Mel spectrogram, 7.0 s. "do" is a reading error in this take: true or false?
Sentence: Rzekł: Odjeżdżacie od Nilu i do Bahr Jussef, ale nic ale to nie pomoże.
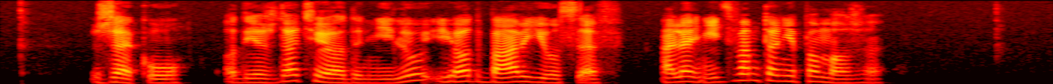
true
